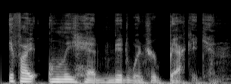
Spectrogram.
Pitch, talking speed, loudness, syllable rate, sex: 90 Hz, 180 wpm, -18 LUFS, 5.7 syllables/s, male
